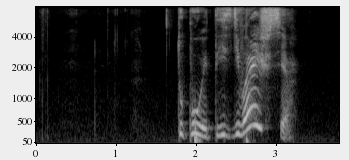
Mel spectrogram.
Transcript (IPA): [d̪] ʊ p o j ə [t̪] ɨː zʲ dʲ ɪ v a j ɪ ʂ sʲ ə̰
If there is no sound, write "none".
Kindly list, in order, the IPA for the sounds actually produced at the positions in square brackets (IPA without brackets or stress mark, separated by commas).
t̪, t̪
